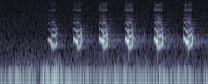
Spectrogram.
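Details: Fall wild turkeys calling in the field near a known roost, with multiple flocks present. Six raspy, even notes come about every third of a second at a steady pitch over a low rumbling background.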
